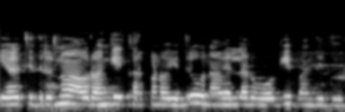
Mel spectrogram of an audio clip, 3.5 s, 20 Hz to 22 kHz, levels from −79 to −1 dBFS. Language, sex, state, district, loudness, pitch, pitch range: Kannada, female, Karnataka, Bellary, -15 LUFS, 215 Hz, 205-225 Hz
